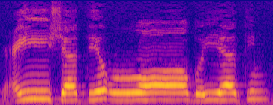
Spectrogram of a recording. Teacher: یہاں تا کے نیچے 2 زیر تنوین ہے، بعد میں را ہے. یہاں ادغام بغیر غنہ ہوگا اور را پر زبر ہے، اس کو پر پڑیں گے.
